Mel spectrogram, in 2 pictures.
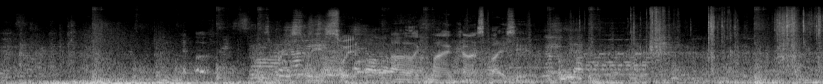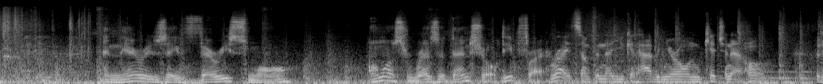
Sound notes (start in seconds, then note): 0.2 tense music; 6.3 packet crunching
